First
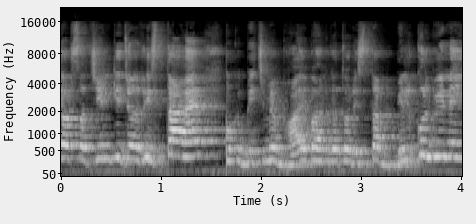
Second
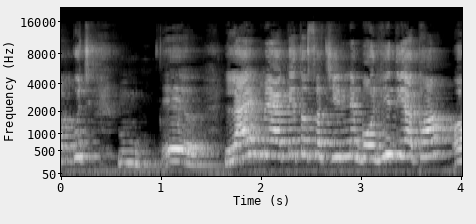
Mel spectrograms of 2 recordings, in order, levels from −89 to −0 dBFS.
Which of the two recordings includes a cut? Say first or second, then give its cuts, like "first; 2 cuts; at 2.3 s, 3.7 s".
first; 1 cut; at 1.7 s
